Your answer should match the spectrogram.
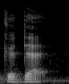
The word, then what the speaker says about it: Gaudet: And you know, in many ways, it's easier to recognize when you pronounce it Gaudet. You know, because of course that's the way it's spelt, the G-A-U-D-E-T.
